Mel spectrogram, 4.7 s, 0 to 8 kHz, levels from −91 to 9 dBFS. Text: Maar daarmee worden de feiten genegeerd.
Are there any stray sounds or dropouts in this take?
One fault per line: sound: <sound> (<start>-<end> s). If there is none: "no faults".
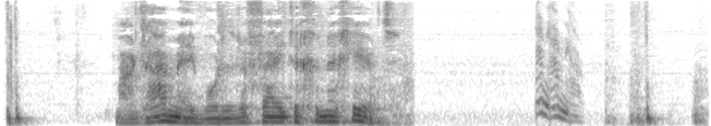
sound: chirp (3.6-3.9 s)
